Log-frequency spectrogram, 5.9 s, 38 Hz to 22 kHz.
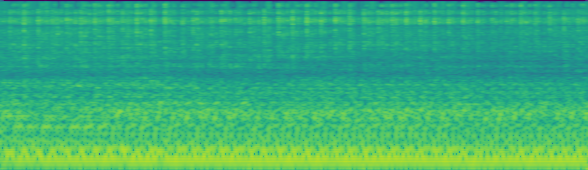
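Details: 2008 Chevrolet Silverado prerunner, first start on a new Holley Terminator X Max ECU with Aeromotive 340 fuel pumps, after an earlier rough attempt was fixed. Deep, steady low rumble at idle with an even beat and no knocks or misses; engine idling normally.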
